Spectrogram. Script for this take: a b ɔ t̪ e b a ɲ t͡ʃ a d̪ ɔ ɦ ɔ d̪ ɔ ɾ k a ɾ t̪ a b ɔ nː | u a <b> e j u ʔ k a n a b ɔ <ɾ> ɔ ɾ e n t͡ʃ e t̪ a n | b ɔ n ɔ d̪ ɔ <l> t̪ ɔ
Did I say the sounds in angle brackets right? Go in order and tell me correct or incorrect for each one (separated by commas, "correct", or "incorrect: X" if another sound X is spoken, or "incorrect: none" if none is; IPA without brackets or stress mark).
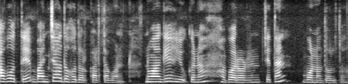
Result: incorrect: ɡ, correct, correct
